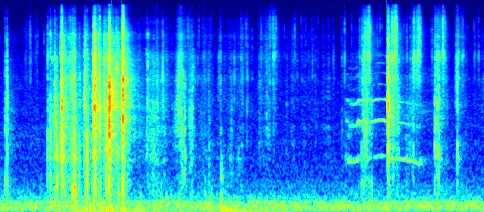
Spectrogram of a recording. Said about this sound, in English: My cat, you hear my cat meow, and he's mad at me because he wants to go outside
